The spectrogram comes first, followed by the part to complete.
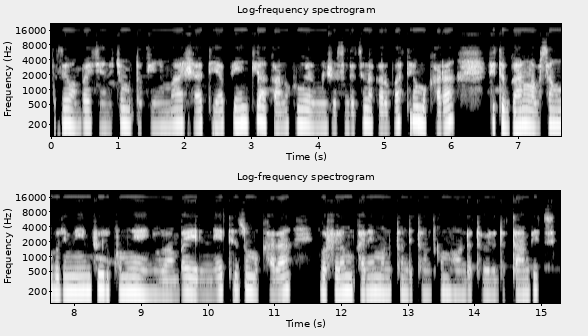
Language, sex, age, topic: Kinyarwanda, male, 18-24, government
